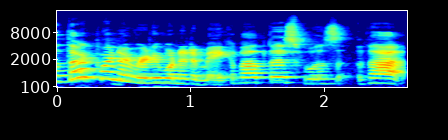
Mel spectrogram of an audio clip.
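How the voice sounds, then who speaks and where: Speaking at a fairly quick pace, a woman with a British accent uses a high pitch and very wide pitch swings. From India, then the UK. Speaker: lifestyle YouTuber. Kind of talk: casual vlog monologue. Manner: hesitant, many fillers.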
